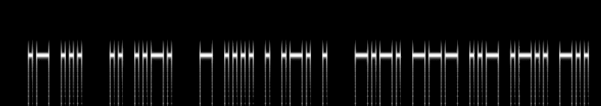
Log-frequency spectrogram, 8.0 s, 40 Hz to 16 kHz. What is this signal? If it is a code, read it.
Morse code, heard as a keyed tone, about 22 wpm, 700 Hz. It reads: AS IF THERE COULD
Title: A Sound Of Thunder 22wpm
